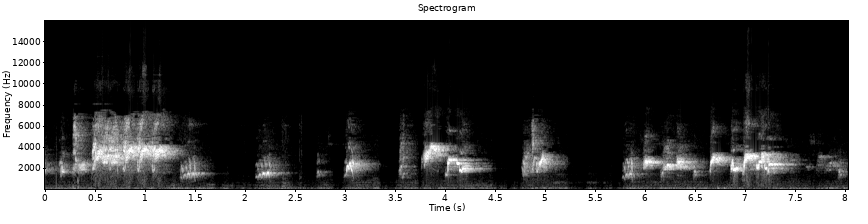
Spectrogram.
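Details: Caged decoy red-whiskered bulbul kept for singing contests, giving its 'ché' song: bright whistled, warbling phrases with short pauses between them, about eight bursts, some sweeping down from high, fluty notes.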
